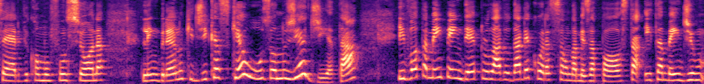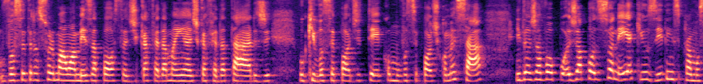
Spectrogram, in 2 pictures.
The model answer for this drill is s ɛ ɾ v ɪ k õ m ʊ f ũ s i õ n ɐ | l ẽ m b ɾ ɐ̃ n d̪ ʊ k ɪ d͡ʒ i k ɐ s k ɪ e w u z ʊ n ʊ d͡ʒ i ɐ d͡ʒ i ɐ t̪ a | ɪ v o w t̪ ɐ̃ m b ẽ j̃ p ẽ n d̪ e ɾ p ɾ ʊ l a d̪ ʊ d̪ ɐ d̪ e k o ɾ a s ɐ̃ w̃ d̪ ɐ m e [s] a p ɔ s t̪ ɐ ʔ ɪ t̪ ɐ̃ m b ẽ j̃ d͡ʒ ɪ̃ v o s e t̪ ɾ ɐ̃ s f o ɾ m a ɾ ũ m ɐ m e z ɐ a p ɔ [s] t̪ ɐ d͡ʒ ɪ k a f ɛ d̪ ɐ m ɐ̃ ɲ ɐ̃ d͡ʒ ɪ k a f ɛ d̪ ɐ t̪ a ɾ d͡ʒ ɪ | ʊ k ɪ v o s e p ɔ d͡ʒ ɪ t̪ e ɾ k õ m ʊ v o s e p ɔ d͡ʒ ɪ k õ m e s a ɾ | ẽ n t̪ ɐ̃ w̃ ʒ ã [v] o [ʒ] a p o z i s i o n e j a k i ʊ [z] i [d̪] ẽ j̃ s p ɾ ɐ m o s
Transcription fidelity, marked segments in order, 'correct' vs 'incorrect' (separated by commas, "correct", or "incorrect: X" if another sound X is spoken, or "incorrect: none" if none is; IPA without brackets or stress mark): incorrect: z, correct, correct, correct, correct, incorrect: t̪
